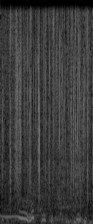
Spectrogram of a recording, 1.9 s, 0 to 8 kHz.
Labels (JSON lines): {"label": "biophony, cascading saw", "recorder": "SoundTrap 600 or HydroMoth"}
